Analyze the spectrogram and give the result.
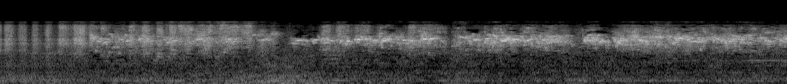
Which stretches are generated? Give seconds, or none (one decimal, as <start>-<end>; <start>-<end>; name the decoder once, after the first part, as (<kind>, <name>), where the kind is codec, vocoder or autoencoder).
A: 0.0-0.9 (codec, ZipCodec)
